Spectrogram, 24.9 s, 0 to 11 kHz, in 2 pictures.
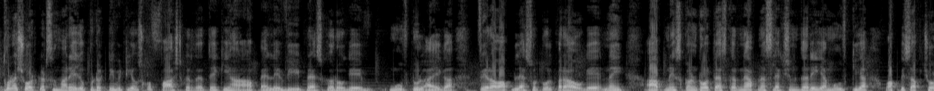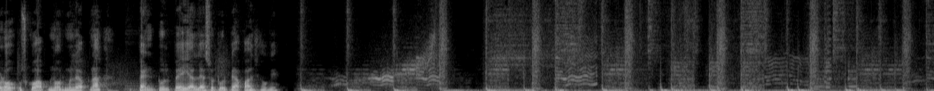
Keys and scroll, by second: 4.1 v, 6.9 i.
